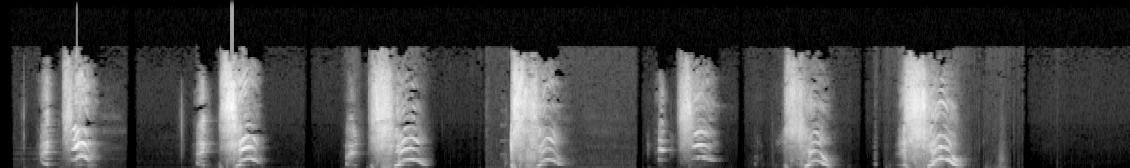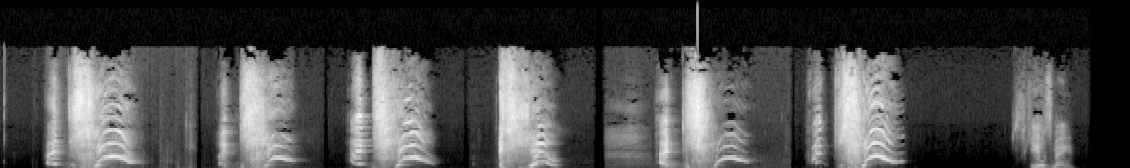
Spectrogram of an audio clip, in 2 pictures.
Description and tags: Sneezes anyone?
allergies, high, sick, pitch, god, sneeze, female, bless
